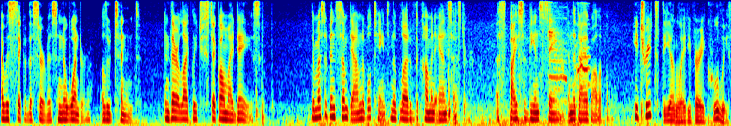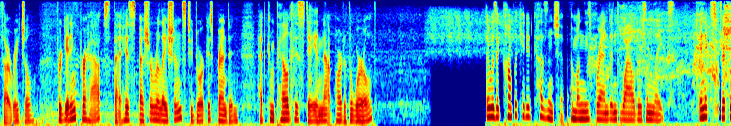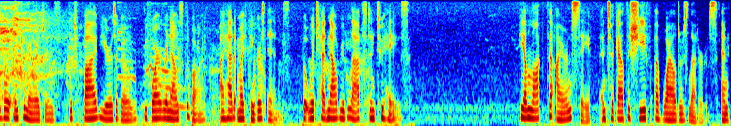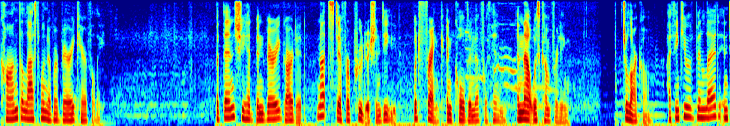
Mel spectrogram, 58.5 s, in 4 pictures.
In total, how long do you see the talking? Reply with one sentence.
The talking can be heard for 50 seconds in total.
